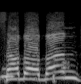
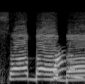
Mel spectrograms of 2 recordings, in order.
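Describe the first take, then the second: First: The word ends with an 'an' sound. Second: The word ends with a long 'a' sound. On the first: The reader continues without stopping. "ছিল" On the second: The reader stops on this word. "থামার জন্য"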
